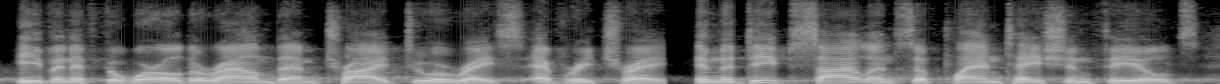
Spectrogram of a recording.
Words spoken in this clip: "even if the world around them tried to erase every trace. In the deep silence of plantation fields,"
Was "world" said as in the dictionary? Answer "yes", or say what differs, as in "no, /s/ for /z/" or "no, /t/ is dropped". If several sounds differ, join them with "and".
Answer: yes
